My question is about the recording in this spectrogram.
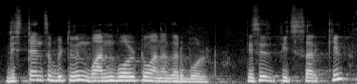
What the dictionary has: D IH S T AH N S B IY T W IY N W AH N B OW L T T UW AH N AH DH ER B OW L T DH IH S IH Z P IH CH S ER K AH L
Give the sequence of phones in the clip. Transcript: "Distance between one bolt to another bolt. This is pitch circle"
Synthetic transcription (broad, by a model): D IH S T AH N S B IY T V IY N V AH N B OW L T T UW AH N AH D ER B OW L T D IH S IH Z B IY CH S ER K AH L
